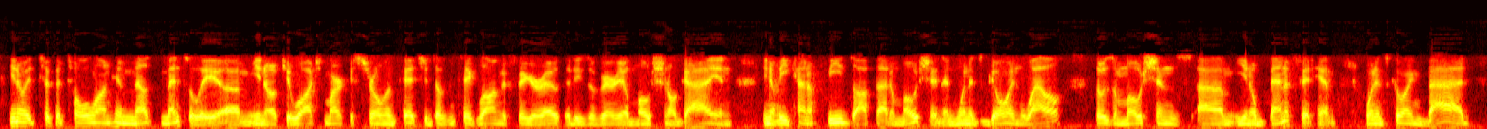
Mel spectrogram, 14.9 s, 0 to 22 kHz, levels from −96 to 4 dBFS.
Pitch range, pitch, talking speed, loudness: 90-100 Hz, 90 Hz, 230 wpm, -18 LUFS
